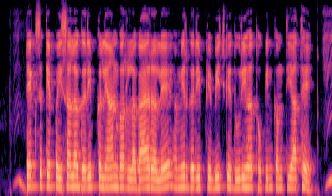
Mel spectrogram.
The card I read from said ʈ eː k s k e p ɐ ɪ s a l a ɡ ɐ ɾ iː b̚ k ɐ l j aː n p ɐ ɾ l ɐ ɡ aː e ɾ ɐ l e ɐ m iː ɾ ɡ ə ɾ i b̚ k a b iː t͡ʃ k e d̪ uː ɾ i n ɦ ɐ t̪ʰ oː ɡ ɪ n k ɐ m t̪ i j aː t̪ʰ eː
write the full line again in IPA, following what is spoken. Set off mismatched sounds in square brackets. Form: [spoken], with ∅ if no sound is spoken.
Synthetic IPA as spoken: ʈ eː k s k e p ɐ ɪ s a l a ɡ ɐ ɾ iː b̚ k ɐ l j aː n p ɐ ɾ l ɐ ɡ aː e ɾ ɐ l e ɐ m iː ɾ ɡ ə ɾ [iː] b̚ k [e] b iː t͡ʃ k e d̪ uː ɾ i [∅] ɦ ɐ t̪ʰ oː [k] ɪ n k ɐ m t̪ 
